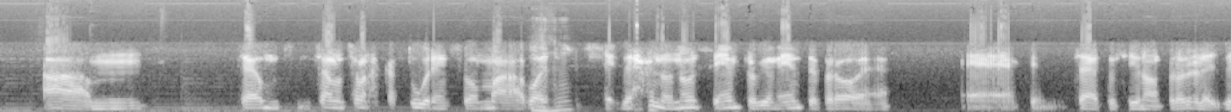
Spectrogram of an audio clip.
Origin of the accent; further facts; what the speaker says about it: Bellaria, Emilia-Romagna, Italy; now in Santarcangelo di Romagna, Italy; Siamo Romagna, io e Lorenzo, adesso io abito proprio a Sant'Arcangelo, ma ho sempre abitato sulla riviera, tipo Bellaria Marina.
